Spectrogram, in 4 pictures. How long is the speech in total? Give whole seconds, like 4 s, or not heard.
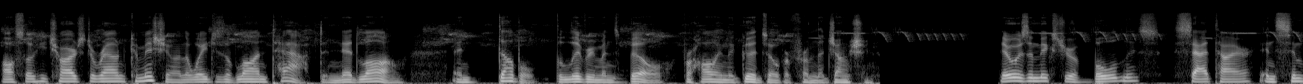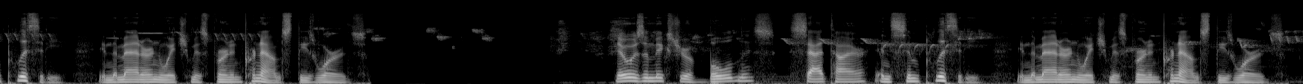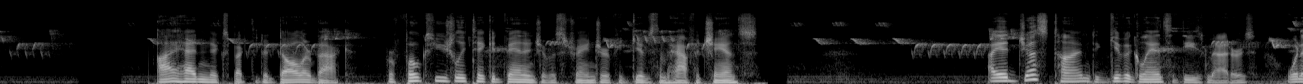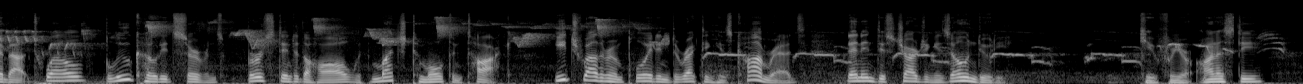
43 s.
